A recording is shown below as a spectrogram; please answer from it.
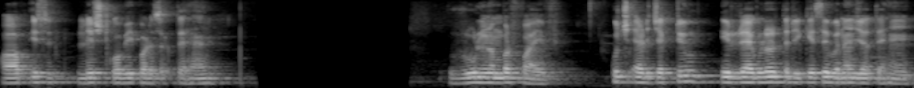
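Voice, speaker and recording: A man teaching English grammar in Hindi, explaining rules and slowly listing word forms with examples. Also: mid-range voice, level tone, reverberant. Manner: spells out suffixes letter by letter and lists word forms.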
